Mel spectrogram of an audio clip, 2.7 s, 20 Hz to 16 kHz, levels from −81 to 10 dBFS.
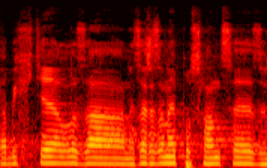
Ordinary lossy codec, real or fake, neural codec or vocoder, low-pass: MP3, 64 kbps; real; none; 14.4 kHz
